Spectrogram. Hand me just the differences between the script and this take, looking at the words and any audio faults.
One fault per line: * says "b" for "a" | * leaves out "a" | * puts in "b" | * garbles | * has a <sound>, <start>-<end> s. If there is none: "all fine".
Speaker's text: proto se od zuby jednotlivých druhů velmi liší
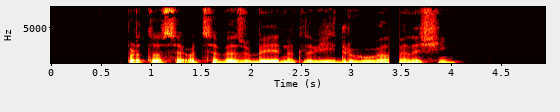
* puts in "sebe"
* has a dropout, 3.4-3.5 s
